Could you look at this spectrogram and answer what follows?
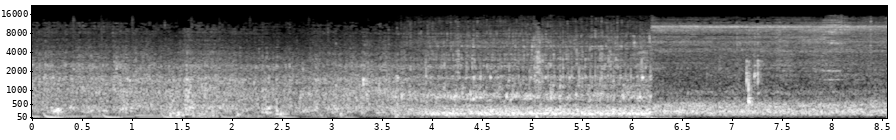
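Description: Small waves lapping against lakeshore rocks, then water pouring in a trickling stream into an aluminium mess tin on a camp stove. A thin, steady high hiss joins about six seconds in.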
